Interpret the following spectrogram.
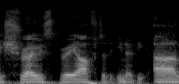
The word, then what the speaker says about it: Shrewsbury: section woohoo first word shrewsbury excuse me shrewsbury oh we're so bbc luke and i um shrewsbury is the standardized um way of saying it but of course the locals say both and this begs the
